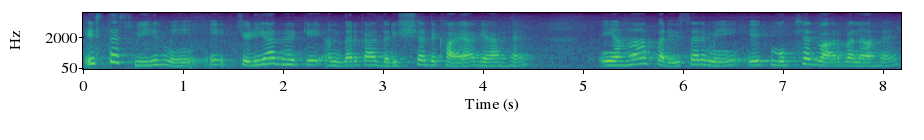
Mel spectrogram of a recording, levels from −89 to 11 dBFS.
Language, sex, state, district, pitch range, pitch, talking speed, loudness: Hindi, female, Bihar, Jahanabad, 195-250 Hz, 220 Hz, 155 wpm, -17 LUFS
